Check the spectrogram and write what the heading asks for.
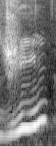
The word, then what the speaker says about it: Jean: If any of you are pronouncing it as Pierre, it is pronounced as Pierre, and this sometimes pronounced as Jean, sometimes pronounced as Jean.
